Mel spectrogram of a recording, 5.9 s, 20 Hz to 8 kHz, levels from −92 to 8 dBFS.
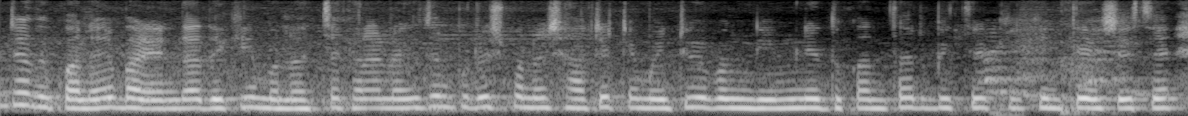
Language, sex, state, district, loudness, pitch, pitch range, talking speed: Bengali, female, Assam, Hailakandi, -14 LUFS, 235 Hz, 230-245 Hz, 140 wpm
